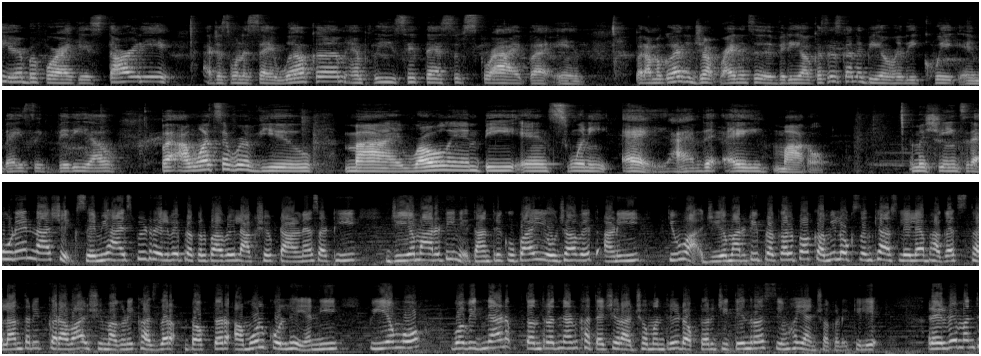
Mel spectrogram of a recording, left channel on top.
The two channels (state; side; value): different; both; correlation 0.00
